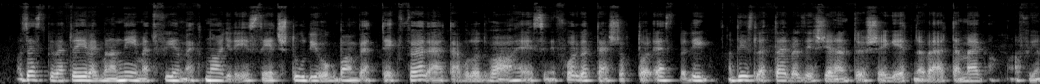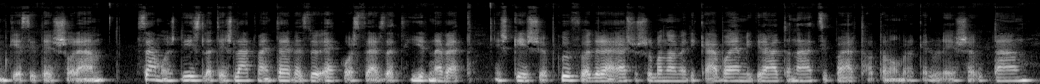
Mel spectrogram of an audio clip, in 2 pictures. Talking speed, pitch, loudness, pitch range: 130 wpm, 185 Hz, -17 LUFS, 175-195 Hz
